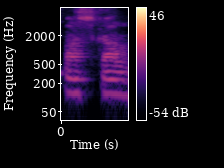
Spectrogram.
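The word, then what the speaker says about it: pascal: Jangan PA gitu ya, tapi paskal ya, 200 pasal.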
